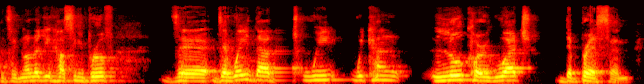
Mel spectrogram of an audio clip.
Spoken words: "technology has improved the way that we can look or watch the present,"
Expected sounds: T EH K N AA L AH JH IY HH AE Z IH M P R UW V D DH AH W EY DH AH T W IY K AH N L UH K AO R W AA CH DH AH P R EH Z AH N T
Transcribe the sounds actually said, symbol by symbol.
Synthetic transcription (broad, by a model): T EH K N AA L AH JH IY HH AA S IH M P R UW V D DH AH W EY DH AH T W IY K AH N L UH K AO R W AA CH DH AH P R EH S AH N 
